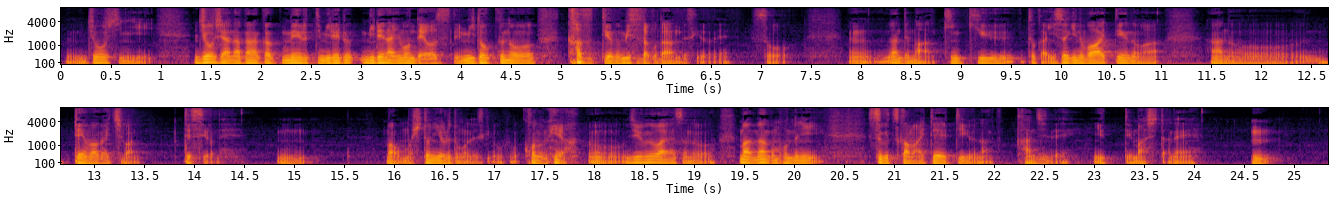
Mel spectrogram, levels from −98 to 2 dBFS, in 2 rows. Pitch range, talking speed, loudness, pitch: 90-120 Hz, 355 characters per minute, -25 LUFS, 100 Hz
